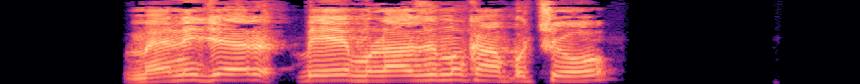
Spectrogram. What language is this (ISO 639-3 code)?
snd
